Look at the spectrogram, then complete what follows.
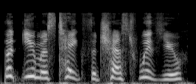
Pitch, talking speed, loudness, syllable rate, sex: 280 Hz, 245 wpm, -17 LUFS, 4.4 syllables/s, female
